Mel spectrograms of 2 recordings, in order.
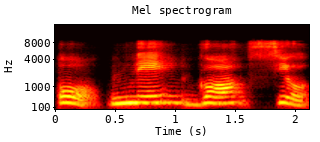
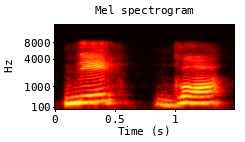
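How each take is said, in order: First: Syllable by syllable, negócio with open stressed "gó"; the usual Portuguese form, stress on "gó"; negócio with accent. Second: Syllable by syllable, Negocio with stress on the third syllable; a Portuguese variant, stress on "ci"; negocio without accent. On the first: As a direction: say negócio slowly with the stress on "gó": ne-GÓ-cio. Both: Shown as a demonstration. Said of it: "ela aceita negocio ou negócio".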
